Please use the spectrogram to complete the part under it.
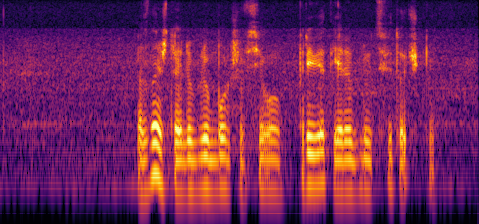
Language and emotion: Russian, neutral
